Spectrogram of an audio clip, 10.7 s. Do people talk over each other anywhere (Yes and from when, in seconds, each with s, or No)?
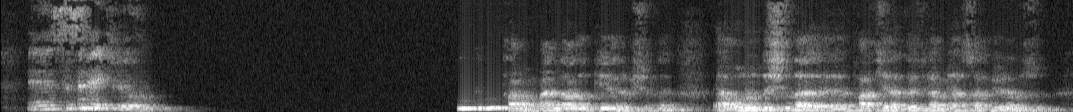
No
